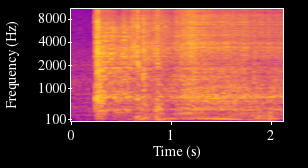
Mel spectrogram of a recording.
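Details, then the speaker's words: 1988 Ford Crown Victoria, fuel injected, sat about 5 years, catalytic converters cut off: starter cranks steadily with a couple of brief sputtering catches, loud through the open exhaust, never runs; cranks and sputters, no start. "oh we got a little sputter there that's a little bit more of a sputter"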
